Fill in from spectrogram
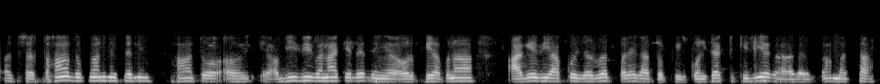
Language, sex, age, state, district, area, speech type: Hindi, male, 18-30, Bihar, Begusarai, rural, conversation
